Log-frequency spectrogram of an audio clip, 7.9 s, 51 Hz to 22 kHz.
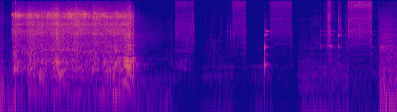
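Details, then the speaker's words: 1973 Chevy C20 Custom Deluxe 3/4-ton pickup, transmission pan gasket replacement: short harsh whir of the power tool stops as the pan bolt snugs down; note change signals the bolt has seated, snugged rather than cranked to avoid splitting the gasket. "You hear that? That noise? That means it just seated."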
